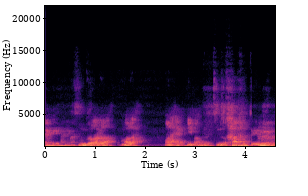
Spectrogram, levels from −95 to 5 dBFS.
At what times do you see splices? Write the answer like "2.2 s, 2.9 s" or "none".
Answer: 1.4 s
